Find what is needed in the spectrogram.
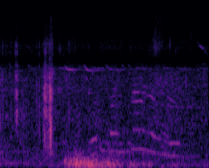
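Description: Indistinct voices in the background, with a single sharp click about half a second in.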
